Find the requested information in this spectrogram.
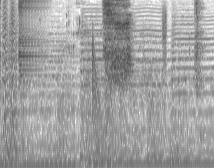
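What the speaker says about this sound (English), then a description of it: "You just get smashed in the face by rocks while attempting to explain these things to me." Rocks smash into the player character in the Illusion of Gaia video game, a loud, dense burst of crashing thuds and bright impacts over a busy game soundtrack, with several sharp hits in quick succession.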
